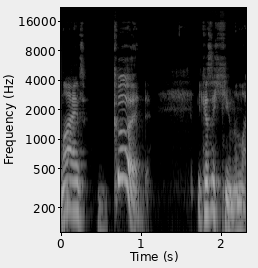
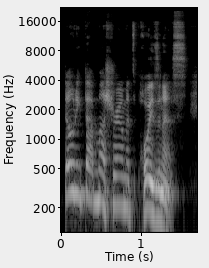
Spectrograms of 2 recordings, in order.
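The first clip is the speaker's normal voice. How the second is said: mock yell; 10 semitones higher than usual. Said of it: "your friend yells out".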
